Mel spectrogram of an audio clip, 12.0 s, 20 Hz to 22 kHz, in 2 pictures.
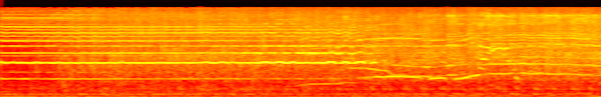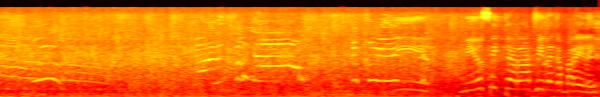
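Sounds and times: woman singing a long high note: 0:00.0 - 0:06.7.

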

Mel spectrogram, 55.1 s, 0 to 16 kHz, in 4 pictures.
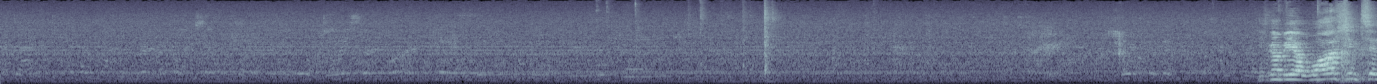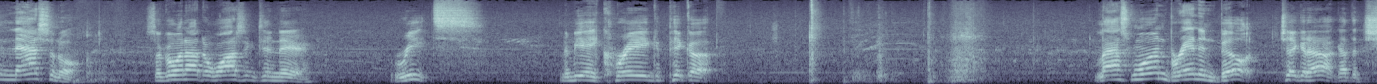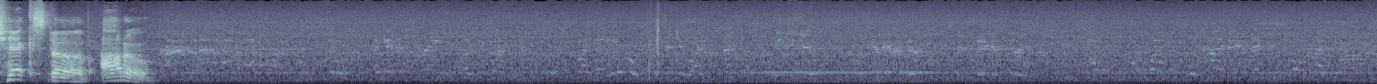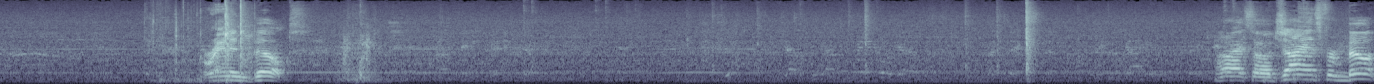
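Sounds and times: faint steady hum: 0:00.0 - 0:55.0.

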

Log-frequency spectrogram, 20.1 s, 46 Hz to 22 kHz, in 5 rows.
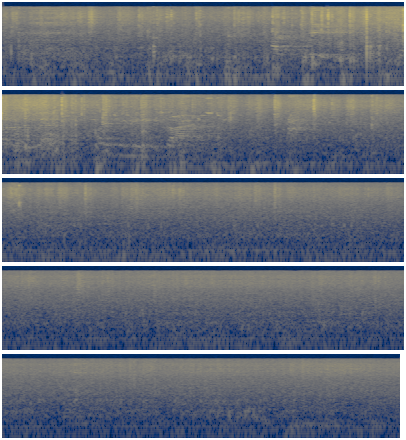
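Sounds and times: horse hoofbeats on sand: 0:00.0 - 0:15.6
person's voice: 0:02.7 - 0:06.3.

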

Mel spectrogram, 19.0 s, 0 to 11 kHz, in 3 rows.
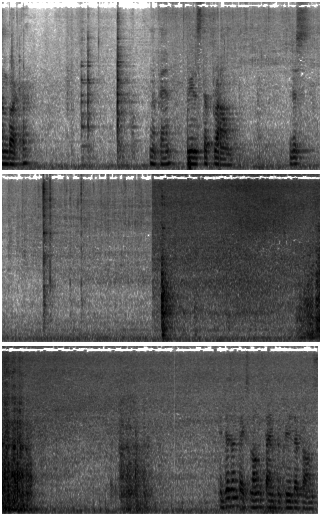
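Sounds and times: prawns sizzling in butter: 0:03.0 - 0:19.0.

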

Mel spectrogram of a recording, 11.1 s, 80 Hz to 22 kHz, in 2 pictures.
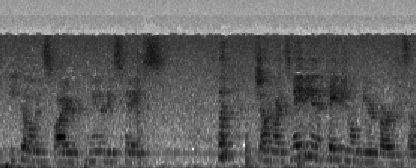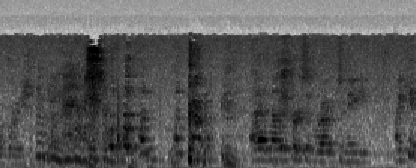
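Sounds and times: sharp cough: 0:07.9 - 0:08.8.

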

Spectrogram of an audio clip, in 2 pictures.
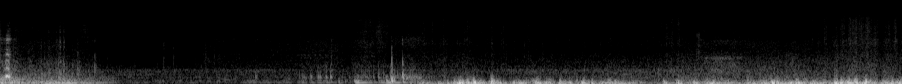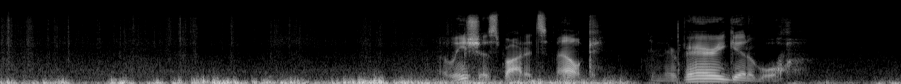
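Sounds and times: wind buffeting microphone: 0:00.0 - 0:01.2, 0:03.2 - 0:16.2, 0:17.0 - 0:18.0.

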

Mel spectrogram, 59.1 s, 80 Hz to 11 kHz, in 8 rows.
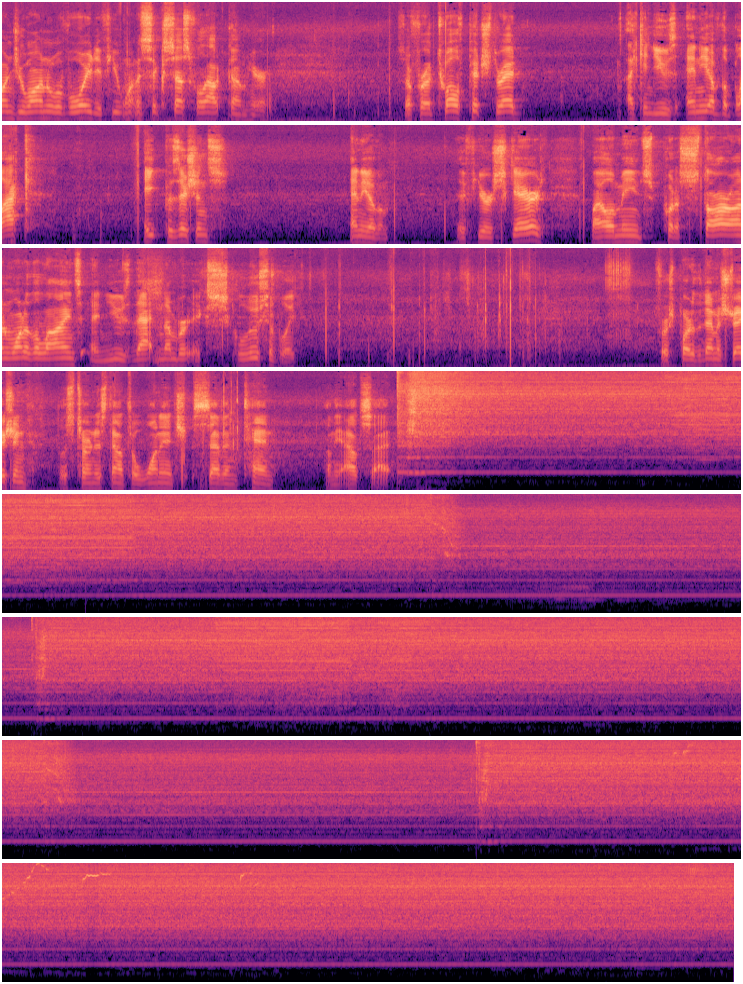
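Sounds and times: cutting tool hiss: 0:25.6 - 0:45.6, 0:48.1 - 0:59.0
metal lathe whine: 0:26.2 - 0:59.0.

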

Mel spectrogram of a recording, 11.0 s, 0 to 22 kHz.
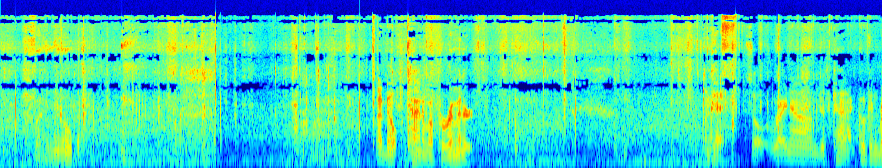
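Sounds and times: footsteps on dry leaves: 0:00.0 - 0:10.5.

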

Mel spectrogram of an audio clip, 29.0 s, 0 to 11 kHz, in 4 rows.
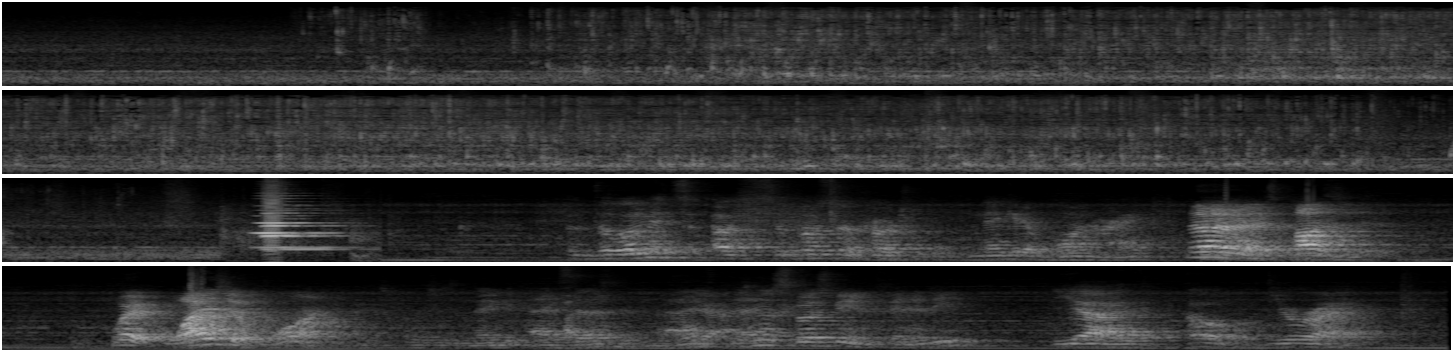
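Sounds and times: person urinating into urinal: 0:01.5 - 0:15.3.

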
